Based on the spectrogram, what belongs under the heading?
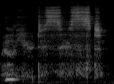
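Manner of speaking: hissed, very soft reprimand; whispered scolding. Real, not acted. Owner to squeaking dog mid-stream, whispered scolding.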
